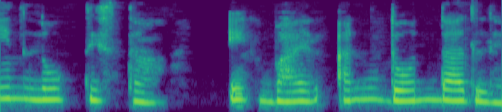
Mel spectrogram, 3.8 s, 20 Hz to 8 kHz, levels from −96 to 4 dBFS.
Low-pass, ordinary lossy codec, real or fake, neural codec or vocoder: none; none; real; none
